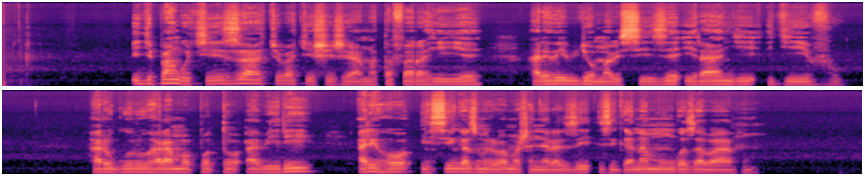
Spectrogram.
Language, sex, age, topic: Kinyarwanda, male, 18-24, government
